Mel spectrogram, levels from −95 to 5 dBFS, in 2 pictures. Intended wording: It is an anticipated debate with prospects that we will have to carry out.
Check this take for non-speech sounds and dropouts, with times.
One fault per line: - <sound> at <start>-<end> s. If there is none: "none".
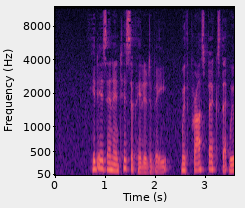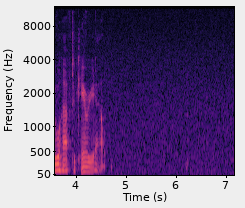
none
